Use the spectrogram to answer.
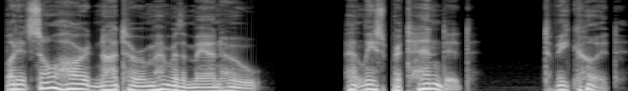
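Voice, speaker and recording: An actor playing a sensitive, defensive college-age son in an audio roleplay, talking to his mother in a halting, boyish way with stammers. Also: fairly low pitch, expressive, darkish tone, dry recording, studio quality. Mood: sad, vulnerable. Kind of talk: ASMR audio roleplay acting.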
